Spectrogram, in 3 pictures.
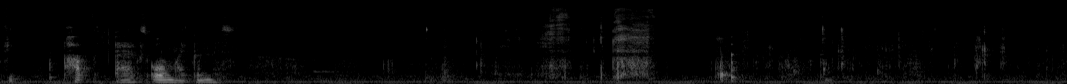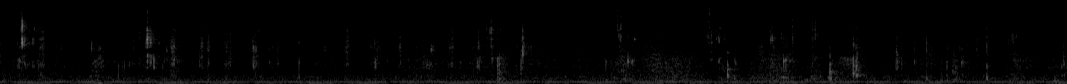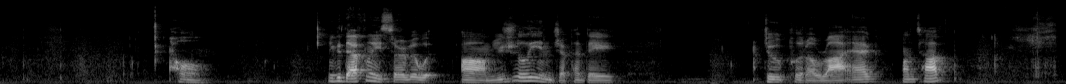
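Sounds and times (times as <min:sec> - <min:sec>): low electrical hum: 0:00.0 - 0:32.0
person chewing food: 0:04.7 - 0:23.1, 0:31.2 - 0:32.0.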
